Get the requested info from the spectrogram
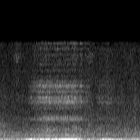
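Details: Low drawn-out snore from a sleeping beagle indoors, one long rumbling breath over about a second, then a shorter softer snore, airy hiss above.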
